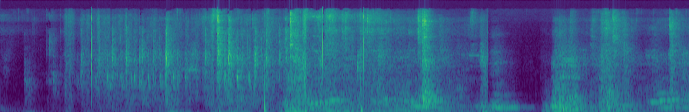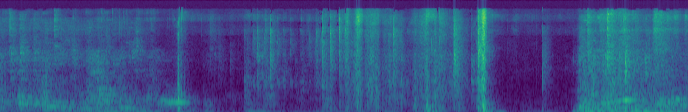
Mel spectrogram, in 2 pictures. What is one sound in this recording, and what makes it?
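Elevator buttons click as they are pressed.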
